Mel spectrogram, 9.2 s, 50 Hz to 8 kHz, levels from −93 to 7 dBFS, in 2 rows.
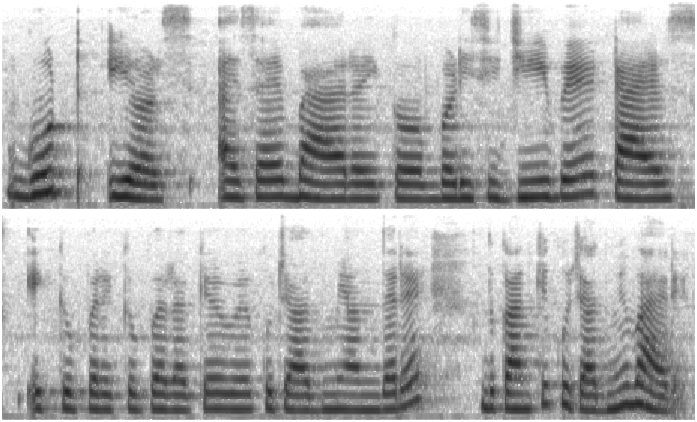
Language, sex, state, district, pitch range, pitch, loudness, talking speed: Hindi, female, Punjab, Kapurthala, 210-235 Hz, 220 Hz, -17 LUFS, 195 wpm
